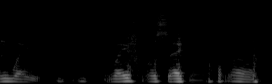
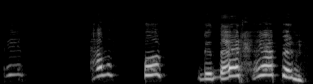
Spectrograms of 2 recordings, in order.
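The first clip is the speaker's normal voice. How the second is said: much higher, louder, baffled cry; disbelieving yell; 14 dB louder than usual. Real, not acted. Streamer baffled by the glitch, high loud disbelieving yell. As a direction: demand an answer from nobody, loud and high.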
